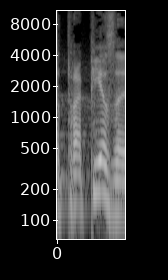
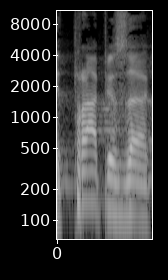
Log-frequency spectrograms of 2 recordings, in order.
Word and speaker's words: трапеза: Кроме того, там стоял стол, по нашей русской Библии это трапеза или трапеза, кстати, ударение можно и на одно, и на другое слово, не слово, а букву ставить, да, точно.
